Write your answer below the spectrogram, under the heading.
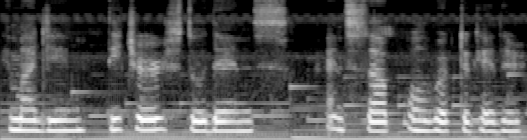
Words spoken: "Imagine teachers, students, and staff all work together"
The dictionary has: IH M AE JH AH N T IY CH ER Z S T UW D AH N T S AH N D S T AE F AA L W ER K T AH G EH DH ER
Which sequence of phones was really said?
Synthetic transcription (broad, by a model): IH M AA JH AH N T IY CH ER S T UW D AH N T S AH N D S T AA P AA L W ER K T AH G EH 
